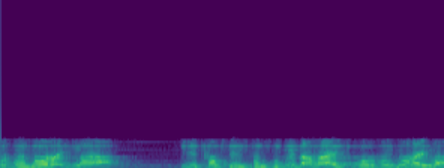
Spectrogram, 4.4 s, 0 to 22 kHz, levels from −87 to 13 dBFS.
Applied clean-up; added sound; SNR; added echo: neural separator model SepFormer DNS4.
